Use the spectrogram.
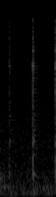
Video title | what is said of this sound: Think Like a Citizen Scientist | I tap it with my finger it definitely sounds like when you tap plastic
